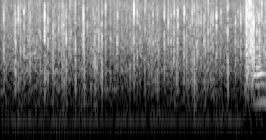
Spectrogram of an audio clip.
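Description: Steady rain falling: a dense patter of drops, with a faint low hum under it. A man's voice starts near the end.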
